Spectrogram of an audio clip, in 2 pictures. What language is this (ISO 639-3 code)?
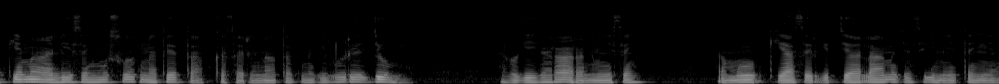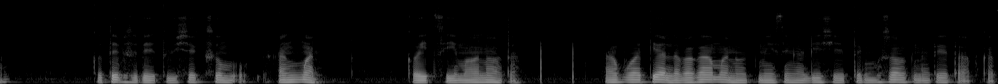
kln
